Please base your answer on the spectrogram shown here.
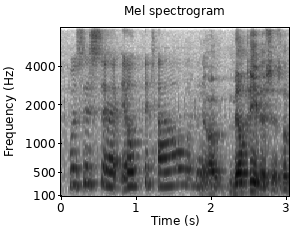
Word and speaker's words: Milpitas: so i left was this uh il patel milpitas is the pronunciation yeah so-called thousand corn fields okay okay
